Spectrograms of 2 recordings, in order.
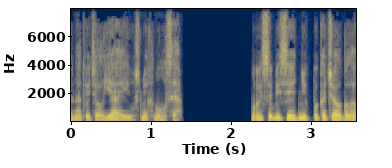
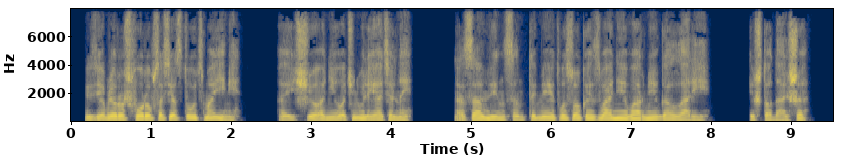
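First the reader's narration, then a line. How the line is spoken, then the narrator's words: Plain. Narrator (Russian): спросил я Жумельяка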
